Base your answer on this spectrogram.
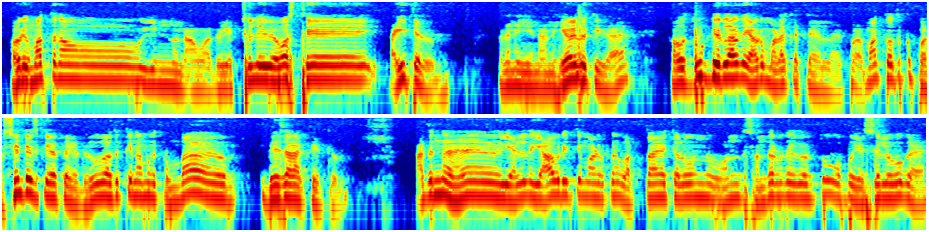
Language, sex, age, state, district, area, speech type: Kannada, male, 60+, Karnataka, Koppal, rural, spontaneous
